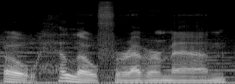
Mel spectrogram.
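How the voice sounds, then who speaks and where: A man's voice: low-pitched, takes it slowly, music in the background. A man voicing a petulant, teasing, all-powerful male trickster being in a story. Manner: petulant, mocking.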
